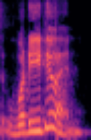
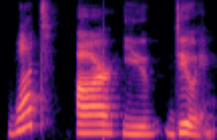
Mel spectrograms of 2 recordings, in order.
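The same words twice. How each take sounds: First: The words are reduced and run together quickly. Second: Each word is said fully and clearly. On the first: "somebody says" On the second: "That means"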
